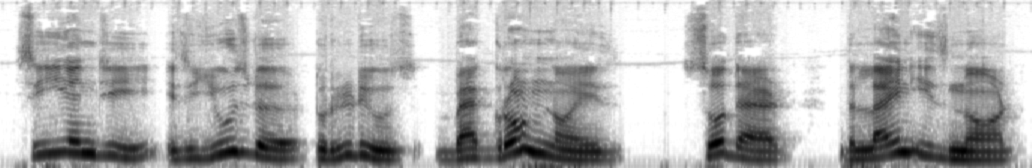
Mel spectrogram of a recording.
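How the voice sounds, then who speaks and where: Slow, halting male lecturer, slightly high-pitched. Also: mellow. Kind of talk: scripted technical narration read aloud.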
